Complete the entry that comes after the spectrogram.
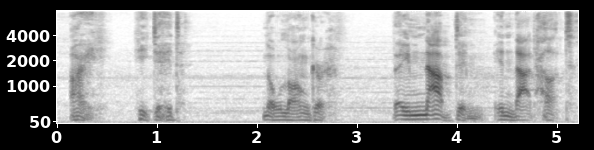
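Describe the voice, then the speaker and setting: Over faint music in the background, a man uses a put-on character voice with a fairly low pitch, speaking at a fairly slow pace with long, frequent pauses. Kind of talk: rustic peasant dialect. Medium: video game. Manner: rough rural speech.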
